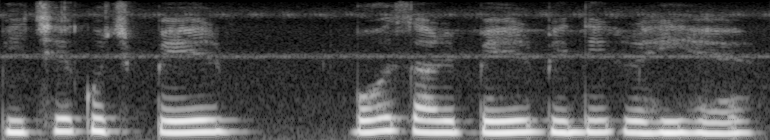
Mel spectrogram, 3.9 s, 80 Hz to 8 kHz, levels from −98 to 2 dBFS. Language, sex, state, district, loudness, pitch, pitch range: Hindi, female, Arunachal Pradesh, Lower Dibang Valley, -11 LUFS, 245 Hz, 240-255 Hz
